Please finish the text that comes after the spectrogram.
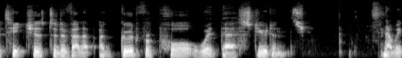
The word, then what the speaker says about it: rapport: Now, the pronunciation is without the T, rapport. Stress on the second syllable, rapport. It's important for teachers to develop a good rapport with their students.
